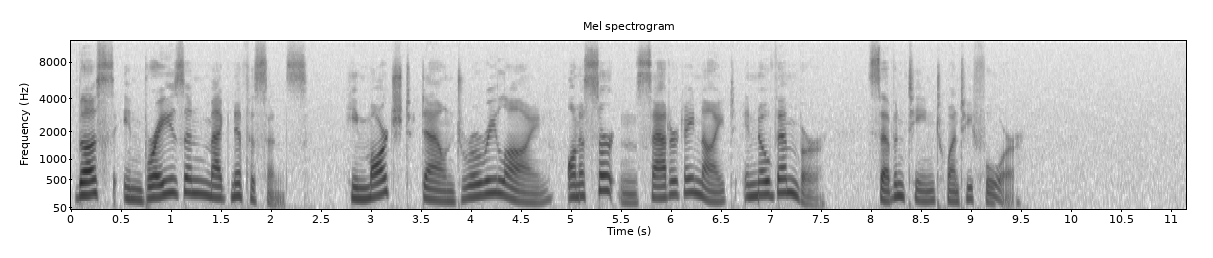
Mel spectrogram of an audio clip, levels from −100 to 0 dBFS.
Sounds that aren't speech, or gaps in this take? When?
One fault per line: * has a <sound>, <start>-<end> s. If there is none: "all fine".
all fine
